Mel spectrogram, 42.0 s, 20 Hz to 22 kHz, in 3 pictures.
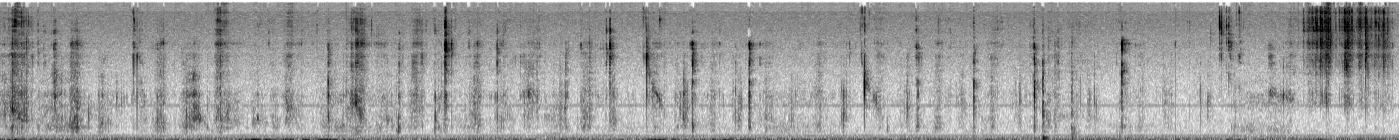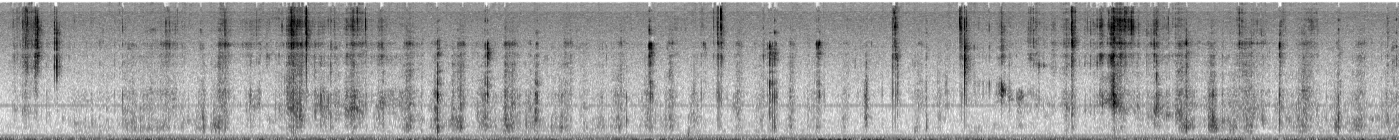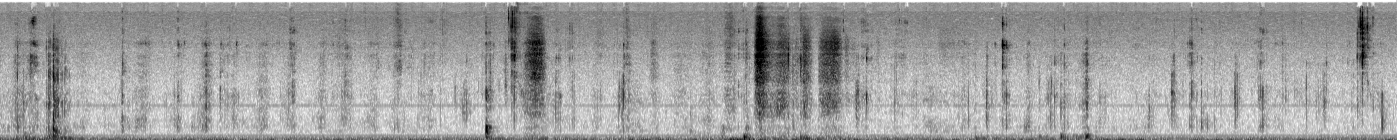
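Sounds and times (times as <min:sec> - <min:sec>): crunching pastry biscuits: 0:00.0 - 0:41.9
wet chewing: 0:23.3 - 0:41.9.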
